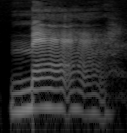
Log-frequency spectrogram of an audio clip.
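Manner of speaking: drawn-out "maa" like a goat; goat bleat. Shown as a demonstration. Teacher shows the vowel by imitating a goat's bleat. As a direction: bleat one long, open "maa". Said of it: "the sound that a goat makes".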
